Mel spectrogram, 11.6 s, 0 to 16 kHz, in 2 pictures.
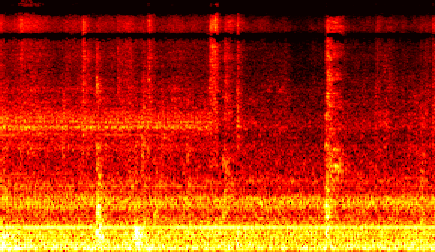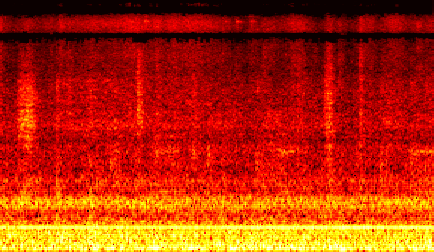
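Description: Tokyu 7000 series electric train rolling slowly over station pointwork, heard from inside the front of the train: a low running rumble with a steady hum, and a few sharp clicks from the wheels crossing rail joints and switches.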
